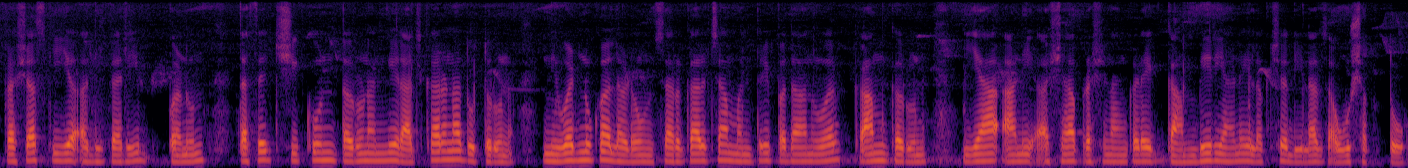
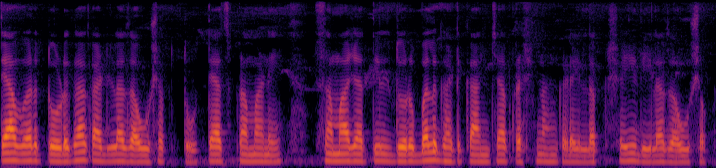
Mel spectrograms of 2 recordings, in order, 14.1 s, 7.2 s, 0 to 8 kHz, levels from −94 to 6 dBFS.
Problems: constant background noise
